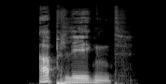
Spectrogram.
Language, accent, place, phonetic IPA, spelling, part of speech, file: German, Germany, Berlin, [ˈapˌleːɡn̩t], ablegend, verb, De-ablegend.ogg
- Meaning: present participle of ablegen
